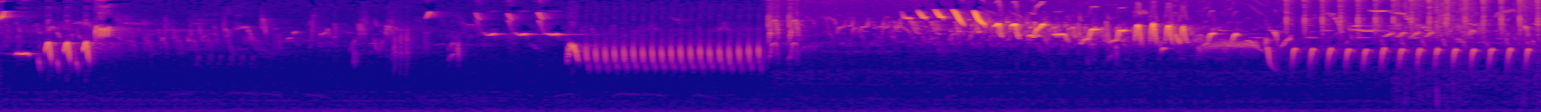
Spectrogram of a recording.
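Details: On an early misty King's Day morning in the Amsterdamse Waterleidingduinen, a Common Nightingale sings from the background: a short whistled opening, a pause, then a dense buzzy rattle, rising whistled sweeps and a rapid stuttering trill.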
